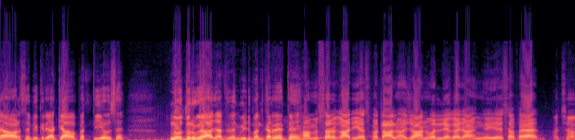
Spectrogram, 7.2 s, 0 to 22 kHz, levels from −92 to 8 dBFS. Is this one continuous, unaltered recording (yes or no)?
no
